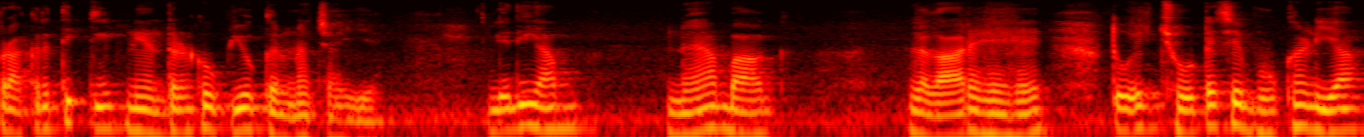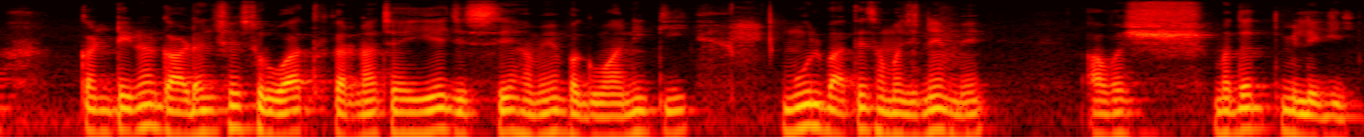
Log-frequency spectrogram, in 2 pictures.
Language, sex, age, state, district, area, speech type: Hindi, male, 18-30, Madhya Pradesh, Betul, urban, spontaneous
